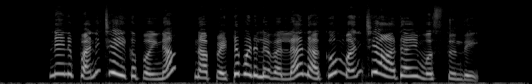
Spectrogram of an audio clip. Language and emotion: Telugu, happy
